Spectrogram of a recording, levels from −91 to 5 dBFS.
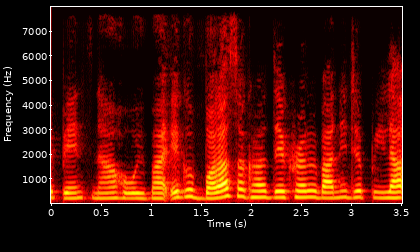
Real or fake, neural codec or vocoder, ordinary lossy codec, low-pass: fake; codec, 16 kHz, 0.5 kbps, X-Codec, WavLM features, trained on Multilingual LibriSpeech; none; none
